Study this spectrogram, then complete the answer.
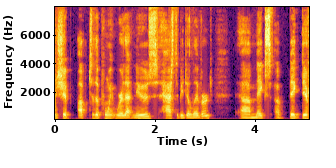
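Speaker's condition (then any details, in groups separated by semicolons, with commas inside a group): No condition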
